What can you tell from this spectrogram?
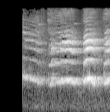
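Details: A litter of seven Labrador puppies on a messy morning before breakfast, snarling, playing and barking: one gives a drawn-out, high whining yelp that wavers in pitch and swells near the end.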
